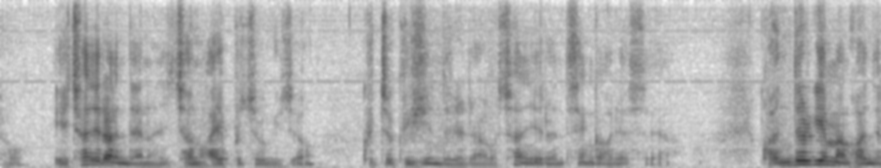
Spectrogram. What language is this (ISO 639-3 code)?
kor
